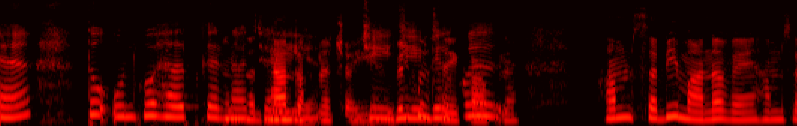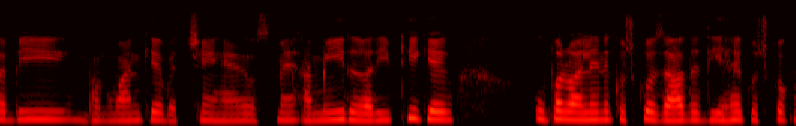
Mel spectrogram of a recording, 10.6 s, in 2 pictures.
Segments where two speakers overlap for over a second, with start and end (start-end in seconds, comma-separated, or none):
1.5-3.3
